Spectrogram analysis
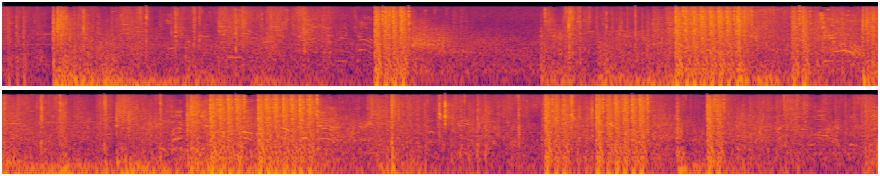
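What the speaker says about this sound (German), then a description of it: "das hört sich cool an, wie die Schüsse dann so einschlagen" Dense gunfire and bullet impacts from Call of Duty: Modern Warfare Remastered, with loud sustained bursts and volleys of shots nearly throughout, briefly easing, and a voice speaking over the battle.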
